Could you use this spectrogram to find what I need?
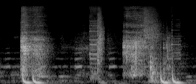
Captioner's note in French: Bruit de raton qui feule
